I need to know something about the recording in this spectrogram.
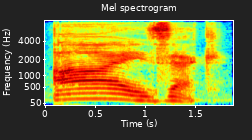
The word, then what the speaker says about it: Isaac: so this letter i is going to be read with the long i sound i let's read this word together isaac isaac isaac isaac look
